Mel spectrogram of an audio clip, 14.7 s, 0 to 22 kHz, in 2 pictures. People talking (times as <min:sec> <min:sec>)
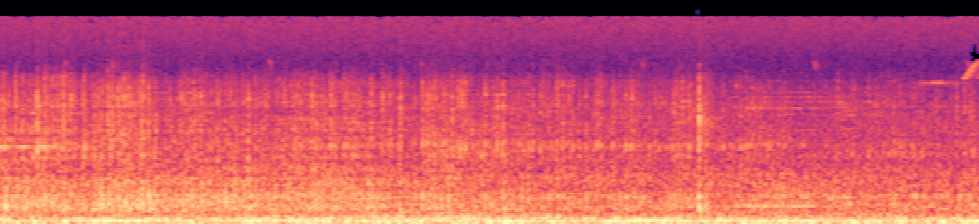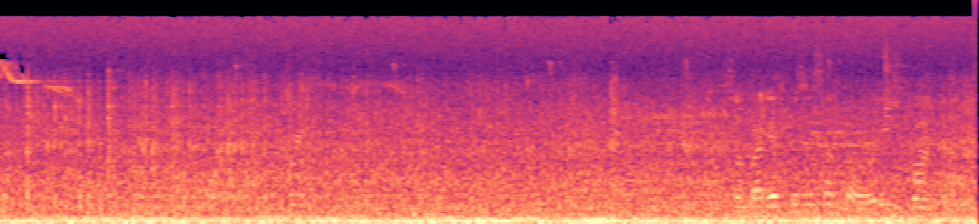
0:12.8 0:14.6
